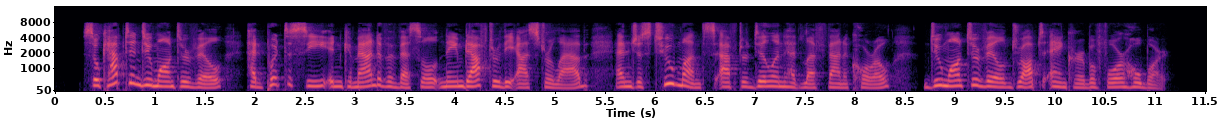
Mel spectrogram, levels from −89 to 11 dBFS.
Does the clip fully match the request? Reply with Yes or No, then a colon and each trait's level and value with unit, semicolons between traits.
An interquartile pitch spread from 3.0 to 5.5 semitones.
Yes: average, 4.1 semitones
